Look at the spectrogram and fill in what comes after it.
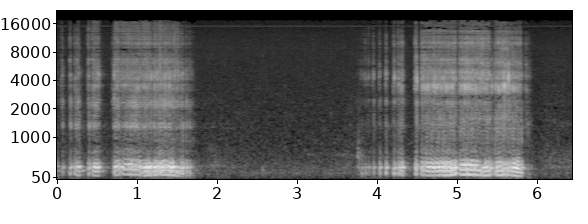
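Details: Adult man, father, sleeping very soundly: two loud, rumbling, fluttering breaths drawn in with a quiet pause between them; heavy snoring.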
